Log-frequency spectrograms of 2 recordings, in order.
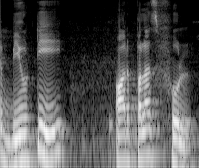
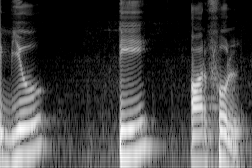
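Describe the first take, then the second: First: beauty as one unit, pause, then plus फुल; broken into two parts. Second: beauty split slowly in two, pause, then फुल; broken into syllables. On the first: Teacher showing students the two-part split, beauty plus फुल. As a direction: keep beauty whole, set फुल apart. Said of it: "इसको हम पढ़ेंगे तोड़ करके". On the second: Teacher showing students how they split the word, syllable by syllable. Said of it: "तोड़ तोड़ के पढ़ रहे थे ना". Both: Shown as a demonstration.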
